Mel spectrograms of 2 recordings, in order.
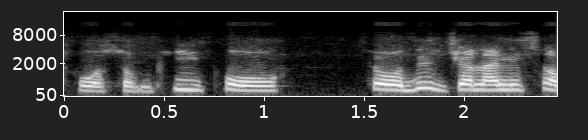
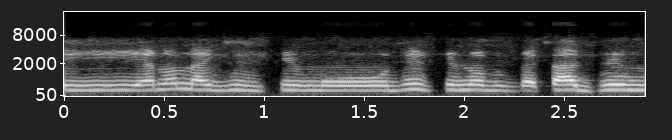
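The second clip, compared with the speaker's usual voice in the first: hushed, mildly fed-up grumble; quiet grumble; 7 dB quieter than usual. Retold or imitated. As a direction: mutter it half to yourself, mildly annoyed. Telling the dream aloud on waking.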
